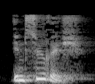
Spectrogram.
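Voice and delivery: put-on high, tearful child voice; a small high answer through mild sobs; sobbing child. Crying child tells where mother lives, high and sobbing. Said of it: "Das Kind schluchzte".

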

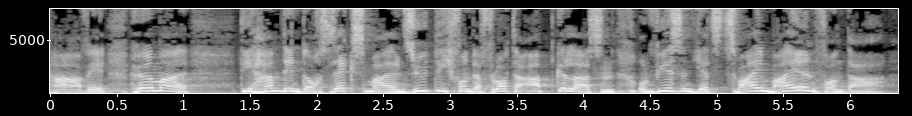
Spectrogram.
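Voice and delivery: high, emphatic, agitated argument; incredulous protest. A narrator's reading. Dan insisting to Harvey the corpse came deliberately, incredulous protest. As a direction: scoff in disbelief, pitch staying high. Dan rejects the current explanation.

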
